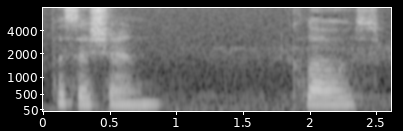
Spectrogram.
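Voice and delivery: ordinary delivery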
